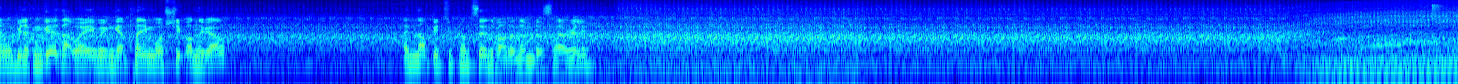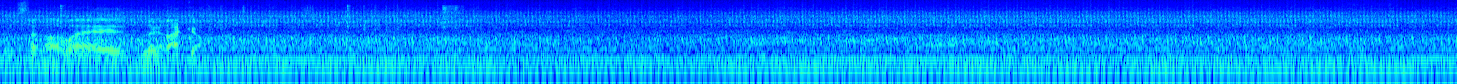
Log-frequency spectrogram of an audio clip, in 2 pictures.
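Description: A tractor engine rumbles steadily, growing louder partway through.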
